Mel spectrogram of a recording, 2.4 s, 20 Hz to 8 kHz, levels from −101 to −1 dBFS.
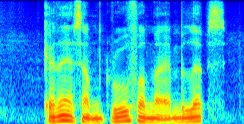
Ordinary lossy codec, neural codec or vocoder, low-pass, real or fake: none; codec, 16 kHz, 2 kbps, X-Codec, HuBERT features, trained on LibriSpeech; none; fake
